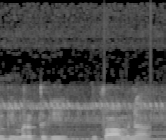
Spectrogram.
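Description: A voice narrating in Manipuri in short phrases, over a steady low hum.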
